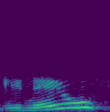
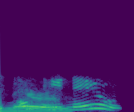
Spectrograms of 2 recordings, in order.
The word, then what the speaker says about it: guineos: Ganeros. Oh, guineos.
